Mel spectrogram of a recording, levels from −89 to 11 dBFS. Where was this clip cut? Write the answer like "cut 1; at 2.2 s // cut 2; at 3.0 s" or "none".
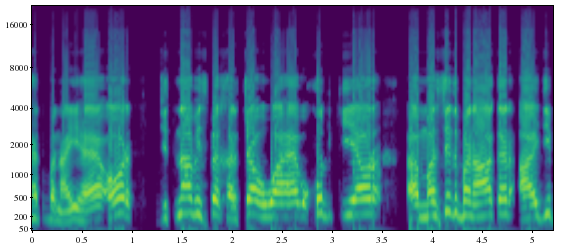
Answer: none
